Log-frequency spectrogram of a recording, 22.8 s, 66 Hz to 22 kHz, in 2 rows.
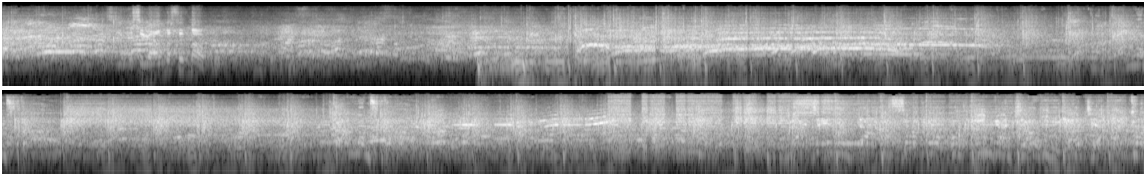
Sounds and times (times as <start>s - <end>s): Cheering: 0.0s - 22.8s
Music: 4.7s - 22.8s.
